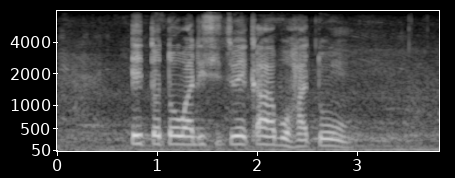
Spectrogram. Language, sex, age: Southern Sotho, male, 25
